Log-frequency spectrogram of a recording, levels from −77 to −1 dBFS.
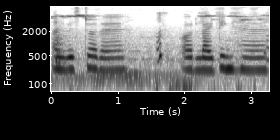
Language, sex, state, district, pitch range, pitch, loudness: Hindi, female, Haryana, Jhajjar, 215-230 Hz, 225 Hz, -18 LUFS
